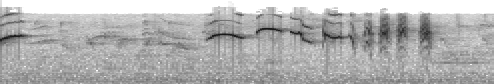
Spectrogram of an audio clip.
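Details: Song of a White-rumped shama meant to provoke other shamas: quiet soft notes at first, then loud rich whistles followed by a fast series of sharp repeated chips.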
